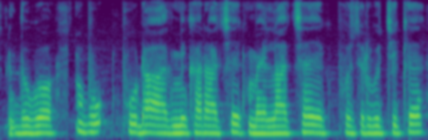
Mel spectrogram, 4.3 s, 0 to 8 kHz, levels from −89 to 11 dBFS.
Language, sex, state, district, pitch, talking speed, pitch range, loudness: Angika, male, Bihar, Begusarai, 160 Hz, 165 wpm, 155-170 Hz, -13 LUFS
